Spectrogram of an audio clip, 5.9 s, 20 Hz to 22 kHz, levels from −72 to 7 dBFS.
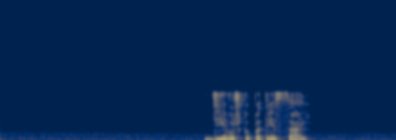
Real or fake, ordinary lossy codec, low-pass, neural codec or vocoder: real; none; none; none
